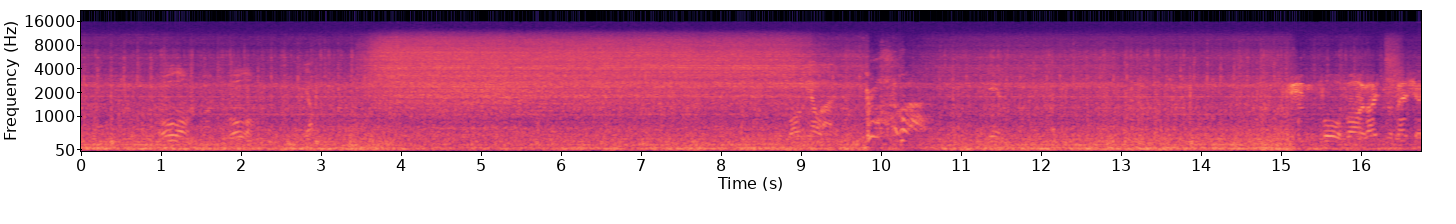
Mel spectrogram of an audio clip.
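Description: Train wheels clatter and squeal on curved rails.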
